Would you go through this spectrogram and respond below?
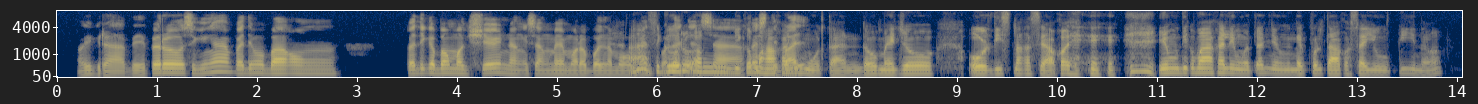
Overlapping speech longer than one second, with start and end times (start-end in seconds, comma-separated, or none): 5.7-7.4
